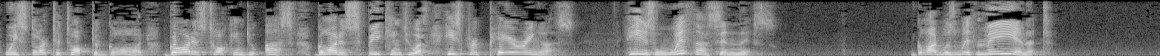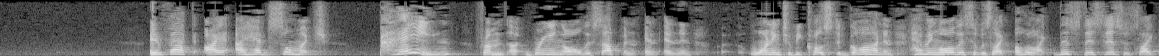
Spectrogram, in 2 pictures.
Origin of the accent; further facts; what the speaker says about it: Oklahoma, United States; And when I was a kid, we used to walk along the riverbanks, and because I grew up in Indian Territory.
